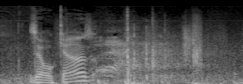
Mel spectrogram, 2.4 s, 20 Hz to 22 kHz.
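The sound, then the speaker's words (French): Alexander Zverev hits a powerful 208 km/h tennis serve down the centre into the net in the third set: a loud, strained grunt, then a sharp racket crack and a duller thud soon after, fairly loud against a quiet arena murmur. “Et là, on le voit, il a décidé de mettre la gomme au service. On l'a entendu, hein. 208 km/h au centre, mais dans le filet.”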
